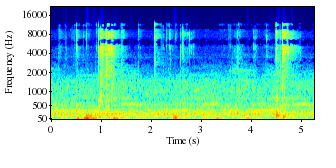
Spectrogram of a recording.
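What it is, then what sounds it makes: Bar soap being carved. A small metal knife carves and scrapes a blue solid bar of soap held in the hand, making dry, crisp scratching and crackling as chunks crack off. Brief bright snaps stand out over a continuous low, rumbling bed, with the loudest cracks early and again near the end.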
